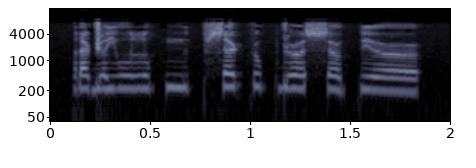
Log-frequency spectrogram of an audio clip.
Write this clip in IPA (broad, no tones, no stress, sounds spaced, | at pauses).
ɾ a ɖ ə j u l u p mʲ u p s ə ʈ u p ɖ ə˞ s ə˞ pʲ ə˞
